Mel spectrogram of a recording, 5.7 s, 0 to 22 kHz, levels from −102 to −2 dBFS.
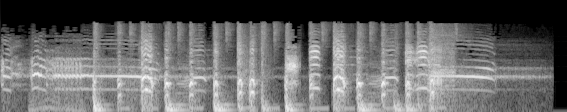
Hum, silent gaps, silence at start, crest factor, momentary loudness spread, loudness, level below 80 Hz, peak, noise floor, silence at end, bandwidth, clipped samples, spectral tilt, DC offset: none; none; 0 s; 14 dB; 6 LU; -13 LUFS; -28 dBFS; 0 dBFS; -39 dBFS; 0.35 s; 11 kHz; under 0.1%; -3 dB/octave; under 0.1%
